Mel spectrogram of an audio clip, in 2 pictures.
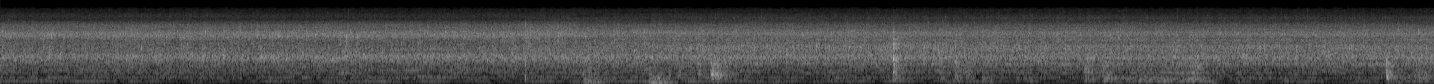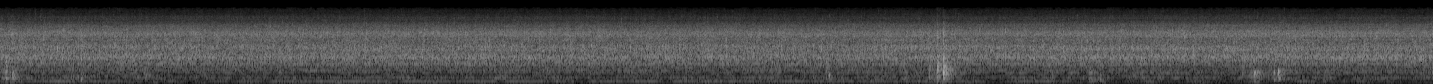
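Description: Chicken pieces frying in oil with chili powder and spices in a metal pot, a steady sizzle while being stirred. The stirring spoon gives a few sharp knocks against the pot.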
